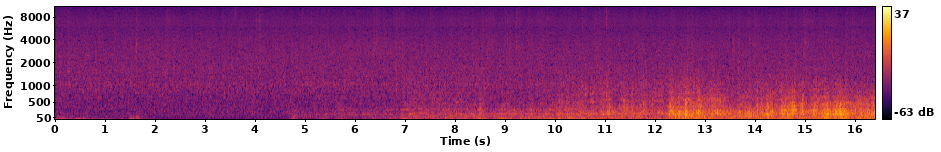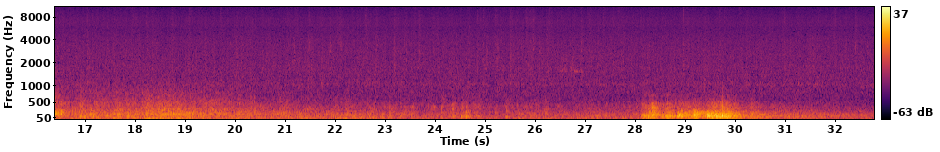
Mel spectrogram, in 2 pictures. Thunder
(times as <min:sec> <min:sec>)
0:28.0 0:31.3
